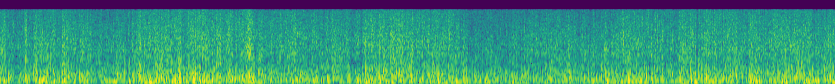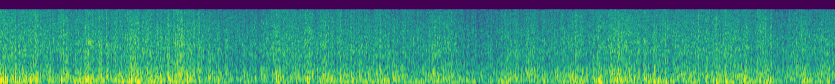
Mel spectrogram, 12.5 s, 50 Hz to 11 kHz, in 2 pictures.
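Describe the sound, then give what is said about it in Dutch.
Rain patters steadily on a dome roof during a moment of silence at the Nieuwegein municipal council meeting of 7 November 2019. It is a dense, even hiss with faint crackling texture that holds at the same level throughout, with no voices. “In de stilte hoorde u de regen op de koepel.”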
